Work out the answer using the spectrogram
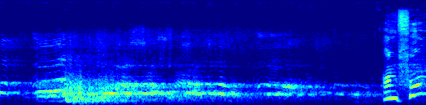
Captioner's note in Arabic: صراخ الطفل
